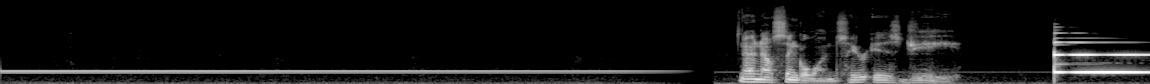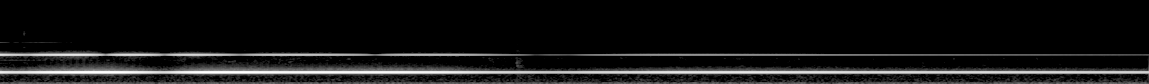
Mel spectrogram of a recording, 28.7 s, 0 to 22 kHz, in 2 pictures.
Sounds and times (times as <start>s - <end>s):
Bell: 0.0s - 8.4s, 13.2s - 28.7s
Speech: 9.2s - 12.0s.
